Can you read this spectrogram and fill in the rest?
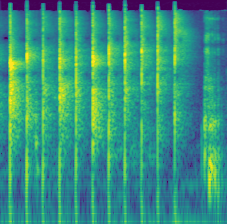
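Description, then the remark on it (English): A single pair of hands claps about eleven times in a quick, steady rhythm, each clap sharp and crisp, ending with a softer, muffled rustle. No one speaks. “Yeah, I think you deserve some applause and some acclaim.”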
